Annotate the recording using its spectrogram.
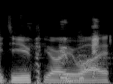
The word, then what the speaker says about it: Dupre: My last name is spelled Dupre. Dupre.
